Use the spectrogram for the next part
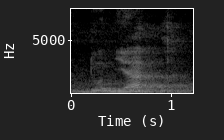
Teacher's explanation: Dunia dinamakan dengan izhar mutlak. Izhar mutlak itu walaupun dia bertemu dengan ya atau bertemu dengan wau, maka dia tetap dibaca jelas.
